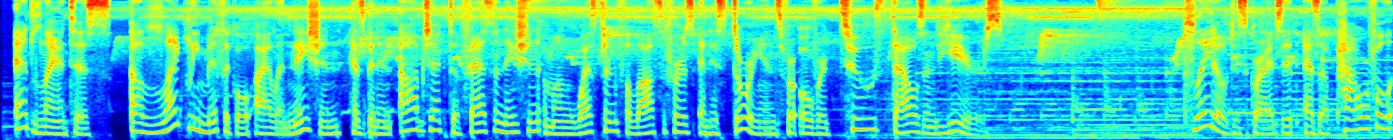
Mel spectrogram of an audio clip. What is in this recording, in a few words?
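narration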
